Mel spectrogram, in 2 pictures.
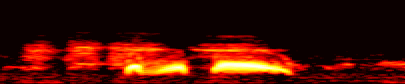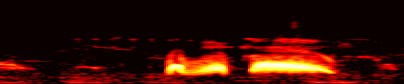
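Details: Spotted dove giving its provoking coo meant to spur a rival to fight: two phrases, each a clipped double note and a longer mellow low note, with soft chirps from other birds heard faintly in the gaps.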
